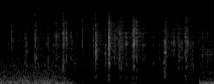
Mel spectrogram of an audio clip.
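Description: Loose flat slate pieces clinking faintly underfoot in a scatter of light, irregular clicks that thin out in the second second.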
